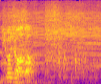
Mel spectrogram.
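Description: Electric hair clippers buzzing steadily as they shave hair off a man's head.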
